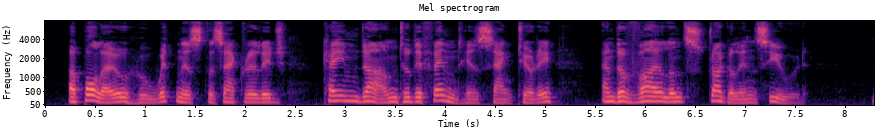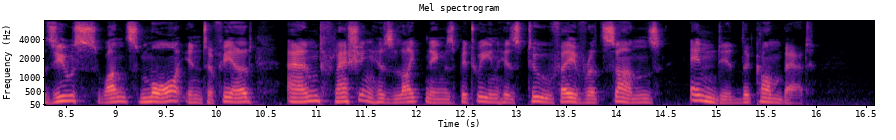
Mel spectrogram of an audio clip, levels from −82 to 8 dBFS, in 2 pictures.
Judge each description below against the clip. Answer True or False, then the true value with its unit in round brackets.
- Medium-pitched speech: True (145 Hz)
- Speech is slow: True (115 wpm)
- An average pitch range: True (3.9 semitones)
